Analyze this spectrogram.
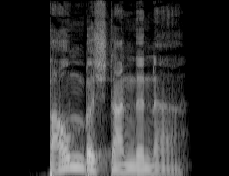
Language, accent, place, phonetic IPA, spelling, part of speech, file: German, Germany, Berlin, [ˈbaʊ̯mbəˌʃtandənɐ], baumbestandener, adjective, De-baumbestandener.ogg
- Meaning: inflection of baumbestanden: 1. strong/mixed nominative masculine singular 2. strong genitive/dative feminine singular 3. strong genitive plural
